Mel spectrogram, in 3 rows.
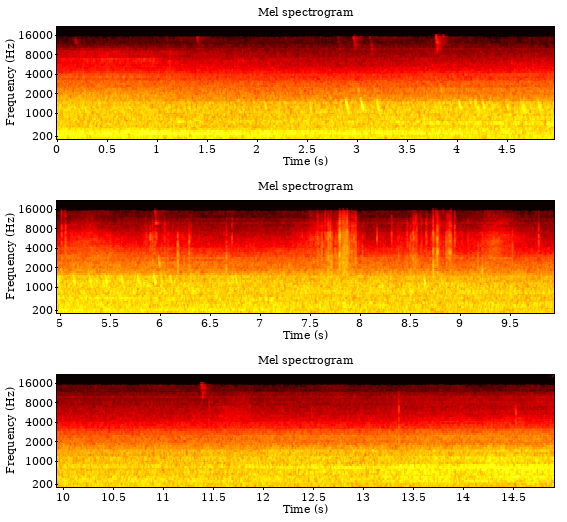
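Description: NSB Class 73 electric multiple unit approaching along the line, a steady running noise that grows louder over the last few seconds as it nears.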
